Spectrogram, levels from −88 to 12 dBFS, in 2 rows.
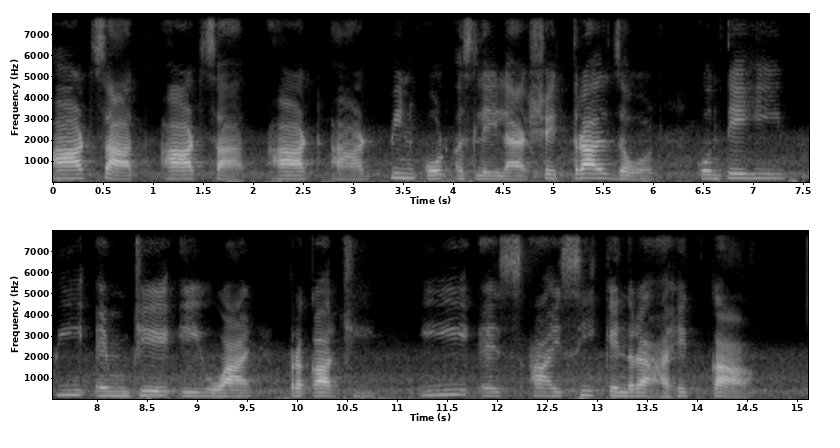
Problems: constant background noise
